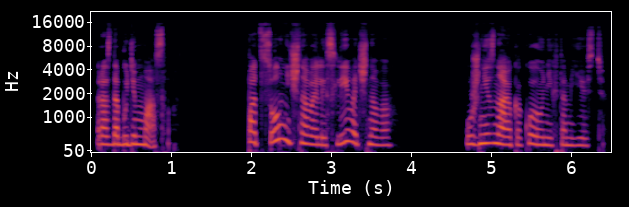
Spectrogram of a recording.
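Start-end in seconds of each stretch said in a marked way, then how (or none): none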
